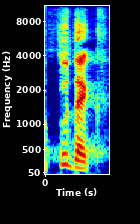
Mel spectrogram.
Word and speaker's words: Sudek: and please help me with the pronunciation ysf sudak y sudak yeah uhhuh am I saying it pretty pretty well I guess so sudek yeah there you go so is just over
